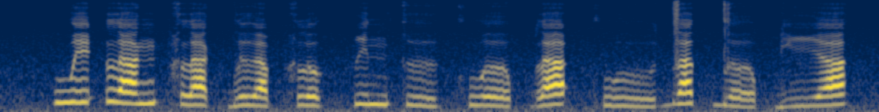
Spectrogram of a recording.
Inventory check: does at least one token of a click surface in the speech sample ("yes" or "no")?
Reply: no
